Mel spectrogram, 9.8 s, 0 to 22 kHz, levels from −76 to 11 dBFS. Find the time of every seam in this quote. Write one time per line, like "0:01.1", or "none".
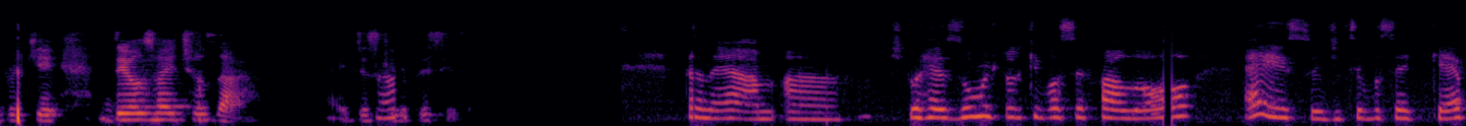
0:04.6
0:05.9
